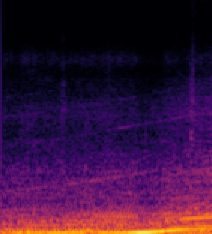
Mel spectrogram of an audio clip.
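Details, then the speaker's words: Subaru Legacy GT under hard acceleration: engine note climbs quickly while road speed lags, so revs flare ahead of speed; clutch is slipping badly and burned. "see how it stayed at like five grand but it was like the speed was climbing means the clutch was slipping pretty bad"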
